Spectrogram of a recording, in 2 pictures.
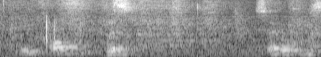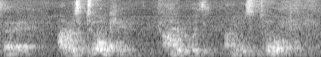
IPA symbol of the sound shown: wəz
